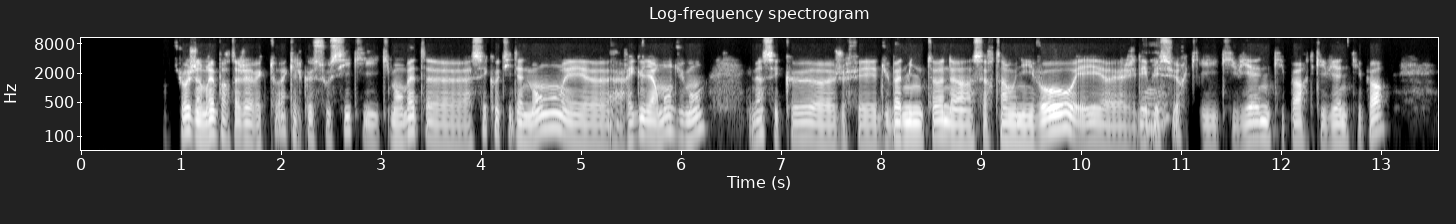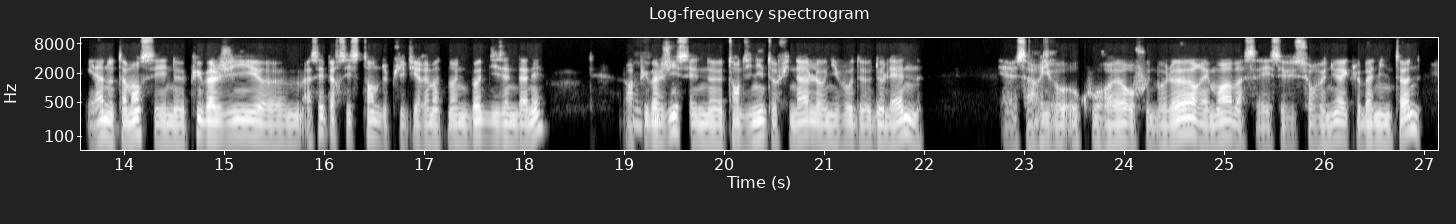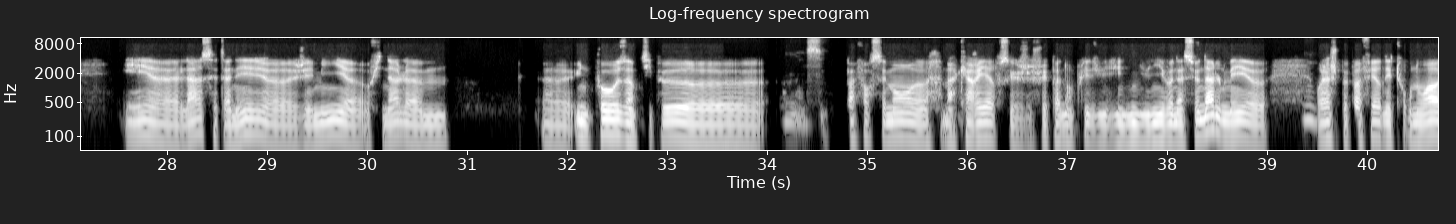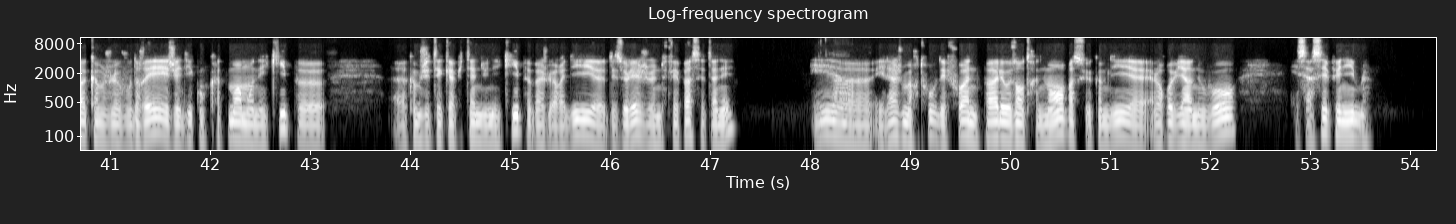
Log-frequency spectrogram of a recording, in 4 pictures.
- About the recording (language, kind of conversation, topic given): French, advice, Quelle blessure vous empêche de reprendre l’exercice ?
- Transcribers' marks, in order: tapping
